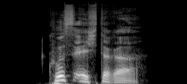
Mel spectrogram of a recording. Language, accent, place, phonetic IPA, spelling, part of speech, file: German, Germany, Berlin, [ˈkʊsˌʔɛçtəʁɐ], kussechterer, adjective, De-kussechterer.ogg
- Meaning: inflection of kussecht: 1. strong/mixed nominative masculine singular comparative degree 2. strong genitive/dative feminine singular comparative degree 3. strong genitive plural comparative degree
